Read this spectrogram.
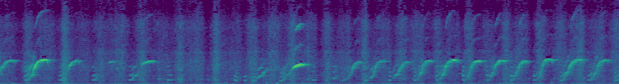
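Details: Hungry pet guinea pig calling with rapid, high, rising-then-falling whistled squeals repeated about twice a second, a few louder ones standing out above a faint background hiss.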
